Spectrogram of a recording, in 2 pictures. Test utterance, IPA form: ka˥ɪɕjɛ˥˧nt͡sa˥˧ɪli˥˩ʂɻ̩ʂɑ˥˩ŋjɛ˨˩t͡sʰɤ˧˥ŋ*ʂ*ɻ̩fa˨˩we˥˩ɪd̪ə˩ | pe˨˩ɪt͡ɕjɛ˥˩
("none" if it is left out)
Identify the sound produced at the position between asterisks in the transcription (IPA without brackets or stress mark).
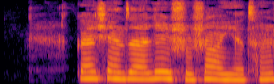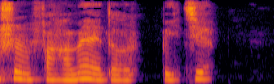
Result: ʂ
